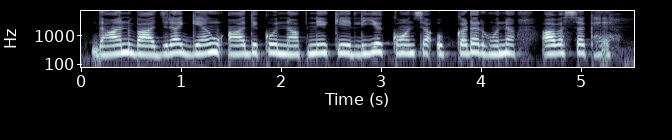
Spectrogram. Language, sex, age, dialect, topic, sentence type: Hindi, female, 18-24, Kanauji Braj Bhasha, agriculture, question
